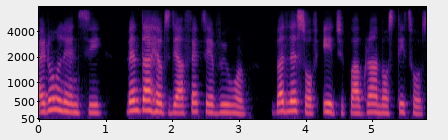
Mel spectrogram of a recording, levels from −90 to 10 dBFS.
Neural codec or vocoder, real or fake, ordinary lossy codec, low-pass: codec, 16 kHz, 0.3 kbps, FocalCodec; fake; none; 7.2 kHz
